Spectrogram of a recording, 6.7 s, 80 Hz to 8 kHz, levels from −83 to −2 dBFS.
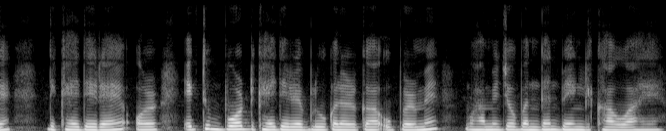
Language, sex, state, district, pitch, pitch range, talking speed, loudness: Hindi, female, Arunachal Pradesh, Papum Pare, 185 Hz, 180-190 Hz, 215 wpm, -16 LUFS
